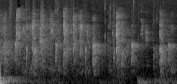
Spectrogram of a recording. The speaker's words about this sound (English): Give yourself a hand clap for that.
